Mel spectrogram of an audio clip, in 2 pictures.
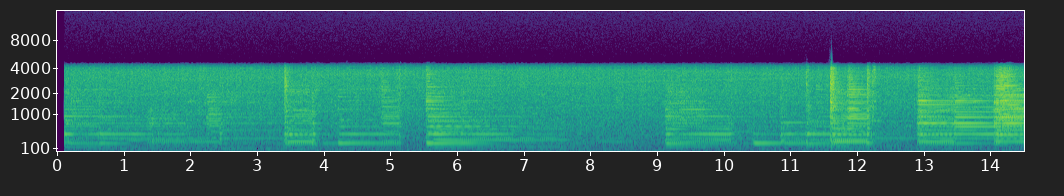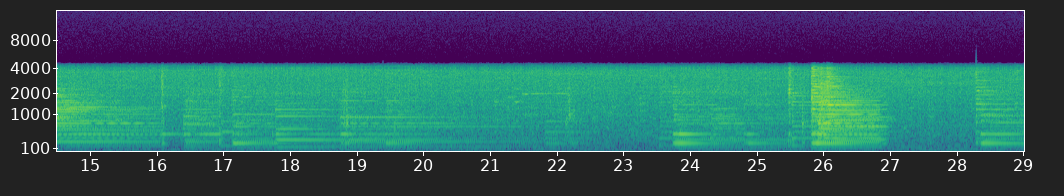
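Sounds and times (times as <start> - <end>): acoustic guitar strings strummed: 0.1 - 7.8, 9.0 - 22.7, 23.3 - 27.1, 28.3 - 29.0.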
